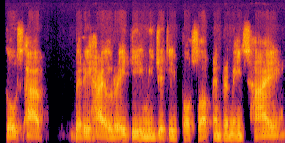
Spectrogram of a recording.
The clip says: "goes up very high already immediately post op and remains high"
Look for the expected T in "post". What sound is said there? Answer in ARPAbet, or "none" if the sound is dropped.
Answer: none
